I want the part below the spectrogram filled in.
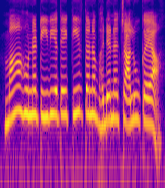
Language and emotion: Sindhi, neutral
